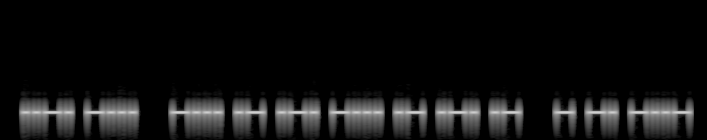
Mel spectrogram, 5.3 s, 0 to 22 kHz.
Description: Morse code, heard as a keyed tone, about 30 wpm, 700 Hz. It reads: FB BARBARA TNX
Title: Practice QSO - Exchange 3 - More Info - 30wpm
